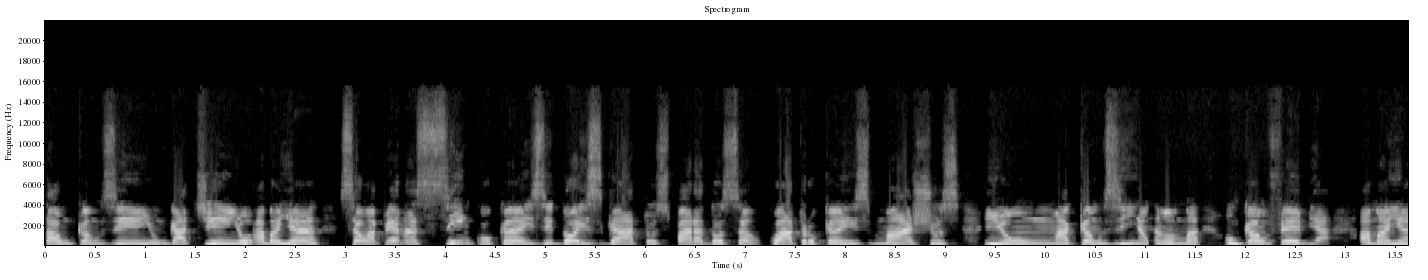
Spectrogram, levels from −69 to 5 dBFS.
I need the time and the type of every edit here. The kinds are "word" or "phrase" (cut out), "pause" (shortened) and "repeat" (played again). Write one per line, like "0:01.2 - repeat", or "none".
0:02.1 - word
0:07.2 - pause
0:11.0 - word

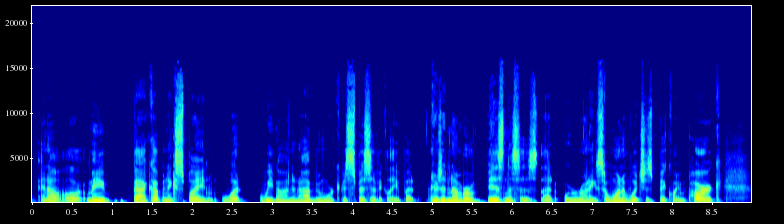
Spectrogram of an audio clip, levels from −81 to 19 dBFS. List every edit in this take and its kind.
0:03.0 - phrase
0:03.8 - word
0:04.9 - pause

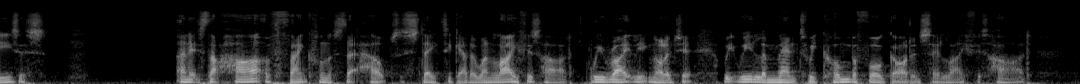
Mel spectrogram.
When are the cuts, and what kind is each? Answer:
0:05.8 - pause

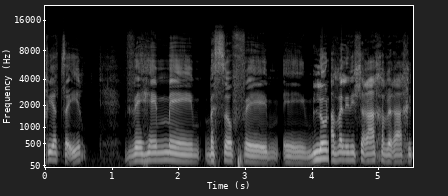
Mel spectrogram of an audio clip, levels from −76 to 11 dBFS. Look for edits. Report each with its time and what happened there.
0:04.2 - word

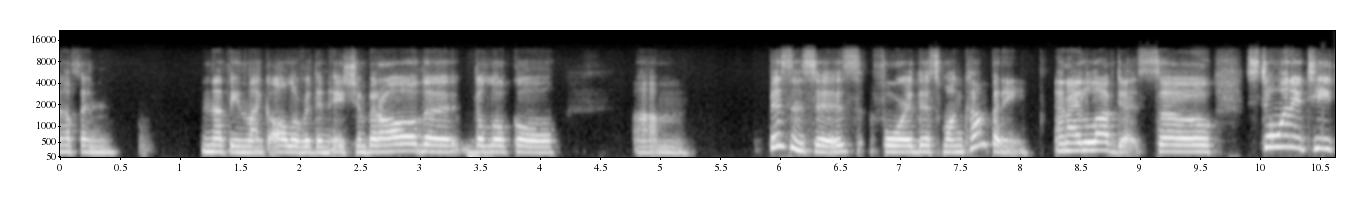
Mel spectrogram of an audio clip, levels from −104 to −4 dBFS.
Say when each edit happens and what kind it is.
none

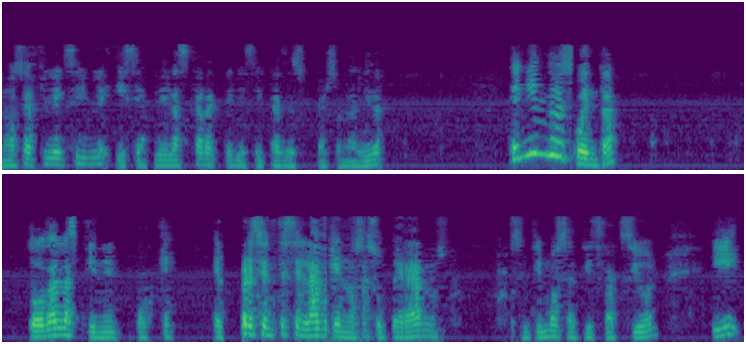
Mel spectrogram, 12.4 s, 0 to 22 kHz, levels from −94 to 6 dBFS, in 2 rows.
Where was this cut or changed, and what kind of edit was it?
0:01.3 - word
0:04.7 - word
0:06.8 - word
0:07.2 - word
0:08.0 - word
0:08.9 - word
0:09.2 - word
0:10.4 - word

